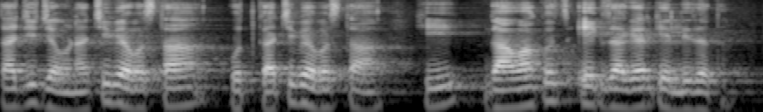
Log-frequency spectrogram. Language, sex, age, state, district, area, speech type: Goan Konkani, male, 30-45, Goa, Canacona, rural, spontaneous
